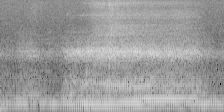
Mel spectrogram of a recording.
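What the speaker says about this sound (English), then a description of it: "He's on a fucking mini bike." A small mini bike engine revving up nearby, a buzzing motor tone that rises in pitch and loudness and then holds steady.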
